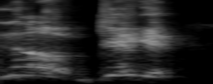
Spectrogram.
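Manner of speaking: very high, gravelly shout. Showing how a wrestler talked on camera: Macho Man gravelly voice. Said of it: "he didn't talk like this".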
